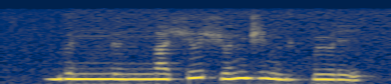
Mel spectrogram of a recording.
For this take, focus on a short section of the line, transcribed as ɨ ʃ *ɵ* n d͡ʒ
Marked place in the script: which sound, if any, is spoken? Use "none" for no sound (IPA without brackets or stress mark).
ɵ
